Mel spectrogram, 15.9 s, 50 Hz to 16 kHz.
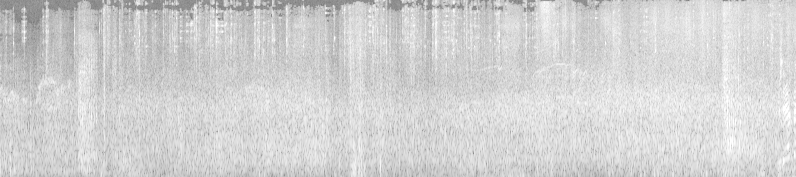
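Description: In Red Dead Redemption 2, a horse whinnies and its hooves clop, heard faintly under a low ambient bed with someone speaking calmly to it.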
